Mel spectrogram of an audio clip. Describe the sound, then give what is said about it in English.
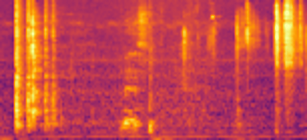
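Round-cornered dice clatter across a tabletop during a game in quick bursts of sharp, rattling clicks, a flurry at the start, a lone knock midway, then another rattle at the end, over a low steady hum. “Fuck, you didn't even let that dice settle,”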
